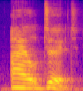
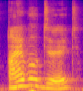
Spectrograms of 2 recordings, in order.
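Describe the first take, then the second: First: Will is shortened and joined to I. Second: The word will is said in full.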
